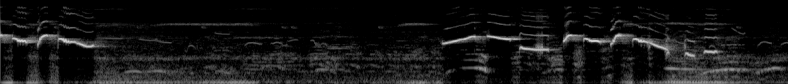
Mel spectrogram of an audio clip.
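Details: Oriental magpie-robin delivering loud, varied whistled song: a slurred falling phrase, a pause with faint low background hum, then a rush of rising whistles and chattering notes.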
